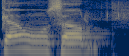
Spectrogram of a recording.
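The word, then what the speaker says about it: كوثر: কাউসার এখানে যে আইনটি রয়েছে আইনটি গলার ভিতর থেকে একটু চাপ দিয়ে উচ্চারণ করতে হবে।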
